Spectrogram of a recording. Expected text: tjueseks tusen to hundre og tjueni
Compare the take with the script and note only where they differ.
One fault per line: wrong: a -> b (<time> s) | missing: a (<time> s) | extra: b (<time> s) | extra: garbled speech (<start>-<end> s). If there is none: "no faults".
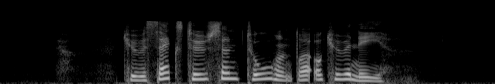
no faults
